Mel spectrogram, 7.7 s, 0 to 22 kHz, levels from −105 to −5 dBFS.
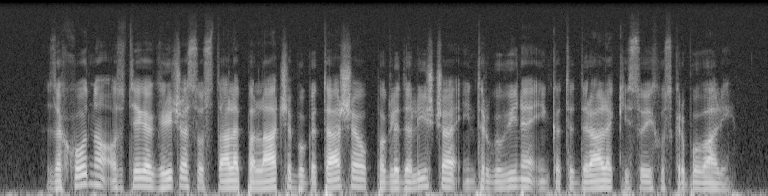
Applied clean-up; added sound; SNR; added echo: none; none; none; none.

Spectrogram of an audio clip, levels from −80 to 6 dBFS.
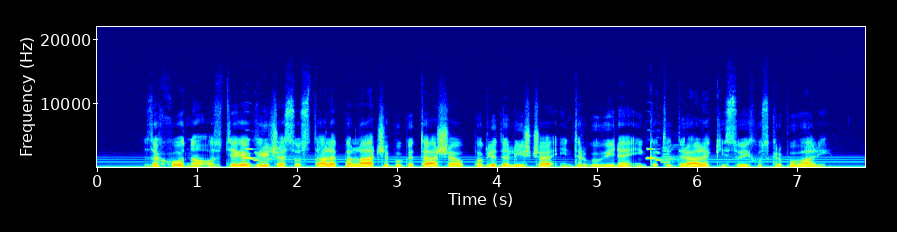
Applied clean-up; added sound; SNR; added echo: none; Wind instrument, woodwind instrument; 16 dB; none.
